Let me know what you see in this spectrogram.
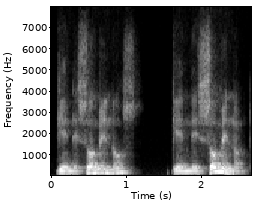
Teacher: Ojo porque en el menos, mene, menon, en la terminación, el masculino y el neutro llevan el acento en la antepenúltima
